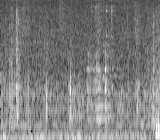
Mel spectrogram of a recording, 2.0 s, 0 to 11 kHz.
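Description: Scattered light clicks and taps as a small 40 mm fan and its clear plastic packaging tray are handled.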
